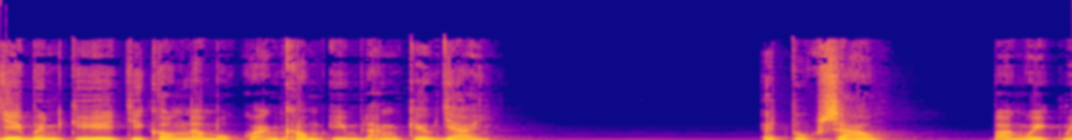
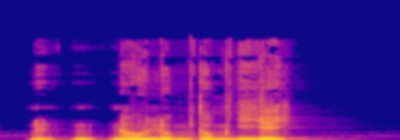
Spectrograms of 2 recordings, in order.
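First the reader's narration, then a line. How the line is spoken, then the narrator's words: Stammering. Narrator (Vietnamese): Bà lắp bắp nói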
